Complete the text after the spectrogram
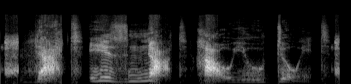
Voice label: sarcasm; Tribes2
